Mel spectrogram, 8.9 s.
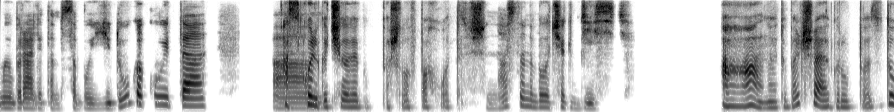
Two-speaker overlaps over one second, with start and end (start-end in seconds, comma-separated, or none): none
